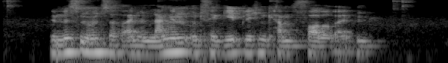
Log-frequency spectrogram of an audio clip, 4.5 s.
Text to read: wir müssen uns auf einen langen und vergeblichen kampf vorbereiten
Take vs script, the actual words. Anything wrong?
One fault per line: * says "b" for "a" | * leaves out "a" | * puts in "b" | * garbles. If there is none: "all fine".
all fine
